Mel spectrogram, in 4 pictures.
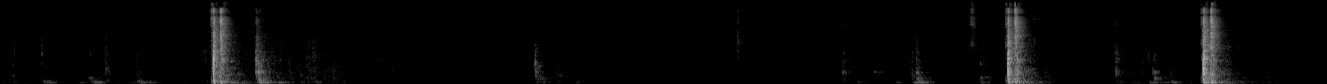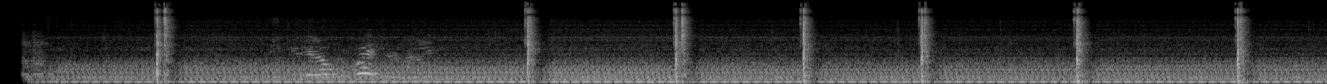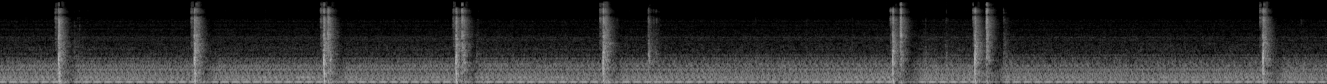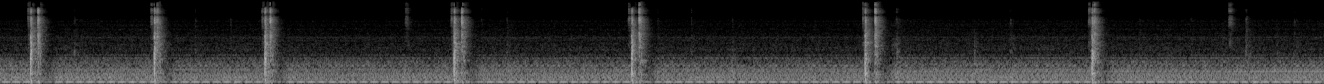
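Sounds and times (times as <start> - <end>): pneumatic nailer firing: 2.1 - 2.4, 10.0 - 10.4, 12.0 - 12.4, 14.6 - 53.0
air compressor humming: 13.5 - 53.0.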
